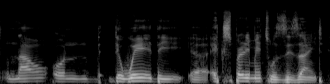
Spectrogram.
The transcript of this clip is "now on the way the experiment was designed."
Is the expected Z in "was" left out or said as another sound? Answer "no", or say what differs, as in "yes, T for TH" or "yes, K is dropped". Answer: no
